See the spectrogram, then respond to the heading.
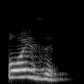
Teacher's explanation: क्योंकि यहाँ पर मैं आपको साउंड ऑफ एस बता रही हूँ, लेकिन इस वर्ड को लिखने का मेरा इसलिए यूज है क्योंकि मैं ये दिखाना चाह रही हूँ कि जरूरी नहीं है कि हमने एस लिखा है तो हम इसे पॉइसन ही पढ़ेंगे। यहाँ पर वोवल्स और कॉन्सोनेंट का कॉम्बिनेशन इसे जेड की साउंड प्रोड्यूस करा रहा है, दैट मीन्स पॉइजन।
